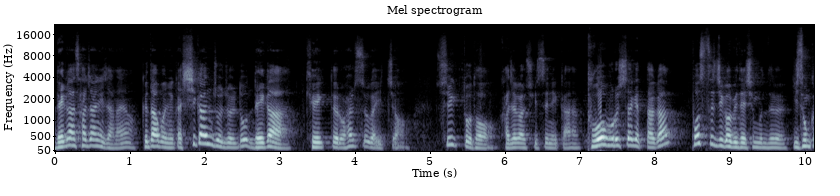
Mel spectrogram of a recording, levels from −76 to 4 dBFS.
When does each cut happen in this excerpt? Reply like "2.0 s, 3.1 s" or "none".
5.0 s, 7.0 s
